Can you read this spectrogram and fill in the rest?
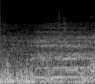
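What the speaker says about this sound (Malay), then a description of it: "Ini juga terlihat banyak jenis sapi Aceh." Aceh cattle in a barn give a deep, drawn-out moo that is close and fairly loud, with a faint murmur of other animals and barn noise around it.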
